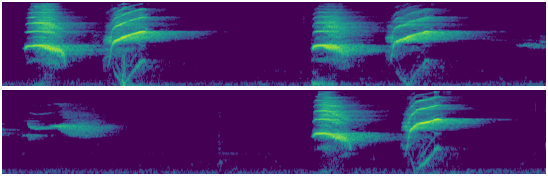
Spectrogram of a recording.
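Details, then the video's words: Sumatran treepie from Sumatra, its voice sharp and coarse, recorded for training other birds: paired harsh, scratchy notes repeated three times at about two-second intervals, with a faint softer note between, against a quiet background. "MASTERAN BURUNG EKEK KELING SUMATERA SUARA TAJAM DAN KASAR"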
